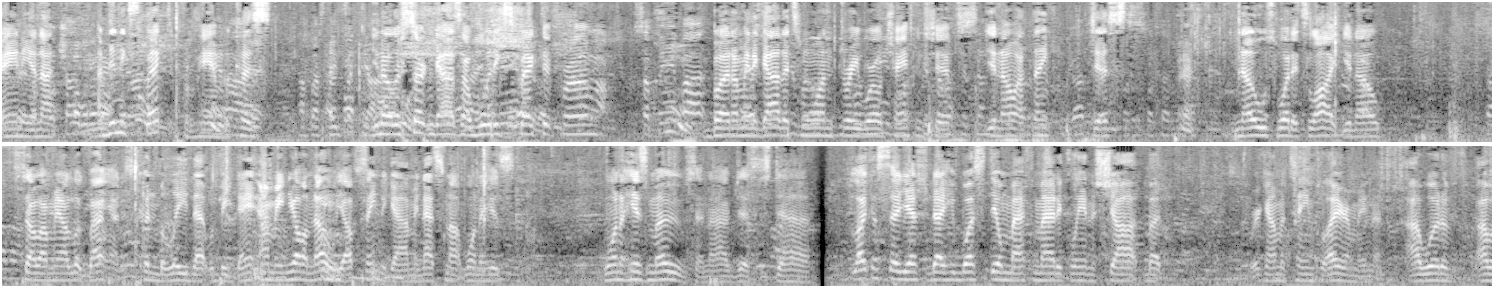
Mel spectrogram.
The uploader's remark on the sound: Press Conference from Estoril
